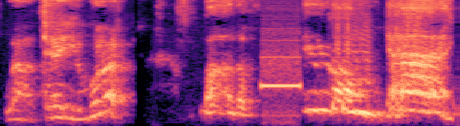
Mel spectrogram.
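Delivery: very high, strained cartoonish holler; hammed-up officer's furious high-pitched yell; yelling drill instructor. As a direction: threaten a recruit in an exaggerated screech. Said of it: "he just starts yelling at me".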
